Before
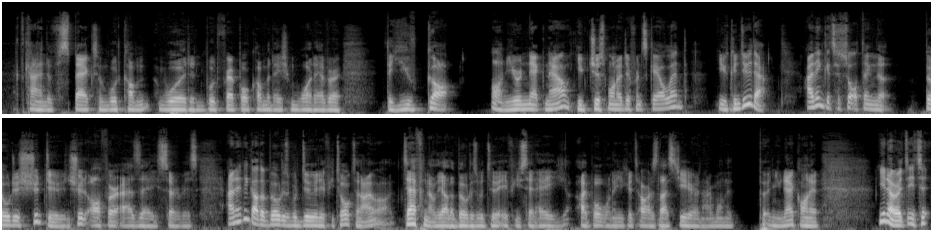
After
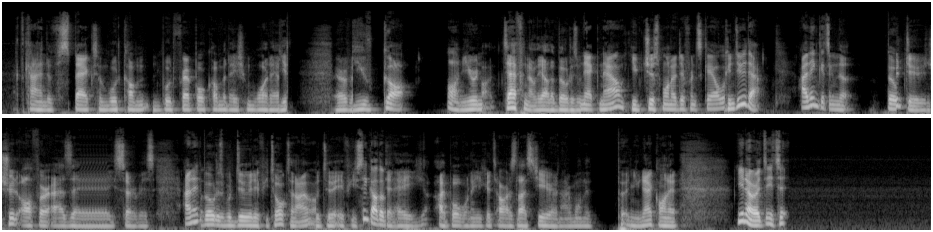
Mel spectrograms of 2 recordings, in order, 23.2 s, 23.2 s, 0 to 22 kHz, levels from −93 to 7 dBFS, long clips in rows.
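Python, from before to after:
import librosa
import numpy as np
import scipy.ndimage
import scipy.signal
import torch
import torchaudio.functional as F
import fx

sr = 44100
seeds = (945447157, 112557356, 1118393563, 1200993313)

y = fx.edit(x, sr, fx.cut(start_s=1.89, length_s=0.55),
    fx.reverse_span(start_s=4.01, length_s=0.92),
    fx.cut(start_s=8.35, length_s=0.75),
    fx.cut(start_s=10.41, length_s=0.41),
    fx.cut(start_s=11.66, length_s=0.38),
    fx.stutter(start_s=13.44, slice_s=0.04, count=9),
    fx.move(start_s=14.64, length_s=0.28, to_s=18.18),
    fx.move(start_s=16.36, length_s=1.23, to_s=6.55), tone=tone)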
